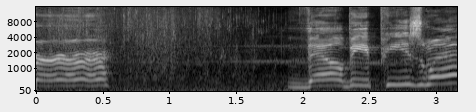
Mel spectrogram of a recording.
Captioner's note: singing; splashing; singing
